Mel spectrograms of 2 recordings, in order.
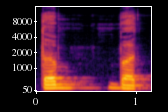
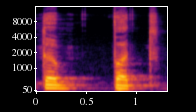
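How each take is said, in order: First: Said in the usual way. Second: تبت with the doubled ب held and pressed hard, said very slowly; correct tajweed. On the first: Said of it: "تبت نہیں پڑھنا". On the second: Shown as a demonstration. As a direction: lean on the shadda in تبت and hold the ب. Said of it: "اس طرح اس کو پڑھنا ہے". (تبت میں ب کو ٹھہر کر سختی سے ادا کریں)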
